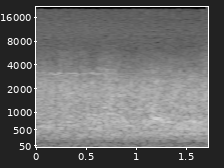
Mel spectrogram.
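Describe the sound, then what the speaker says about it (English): Warrington fans cheer and applaud at a Leeds versus Warrington rugby league match, a steady, broad crowd roar held at even loudness throughout. "It's a beautiful kick from Paul Bishop, and the Warrington fans delighted. You must have heard the cheer."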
